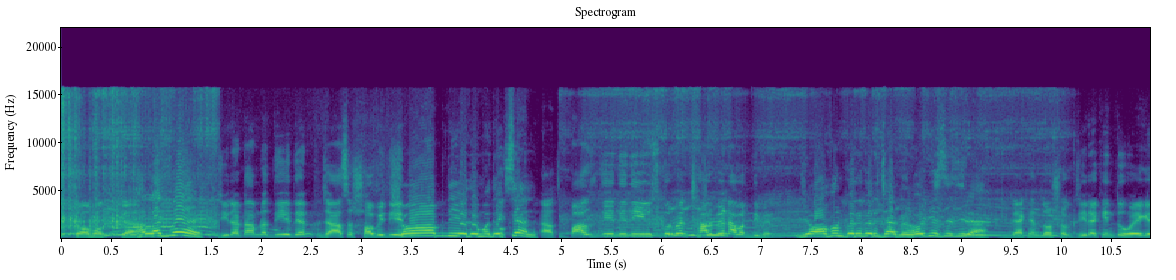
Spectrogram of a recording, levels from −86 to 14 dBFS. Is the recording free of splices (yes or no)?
no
